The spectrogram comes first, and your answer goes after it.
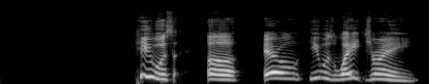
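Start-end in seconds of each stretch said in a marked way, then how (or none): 1.3-4.1 high-pitched, slowed, mocking whine. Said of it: "y'all start saying".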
